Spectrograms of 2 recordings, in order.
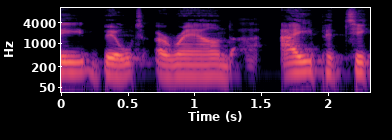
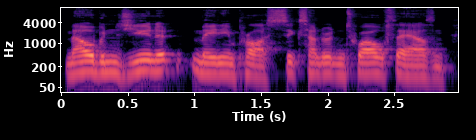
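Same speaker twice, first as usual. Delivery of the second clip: normal talking voice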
